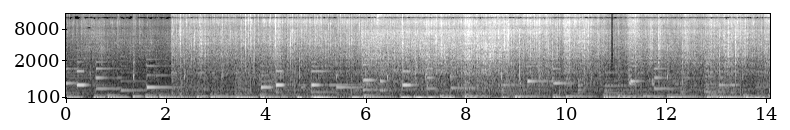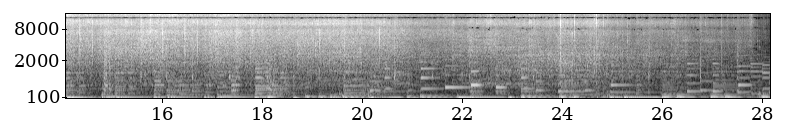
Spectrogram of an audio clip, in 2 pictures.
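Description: Chicken pieces sizzling as they fry in a nonstick pan, turned now and then with a silicone spatula; the sizzle gets much louder about two seconds in. Soft background music with a melody and bass line plays underneath.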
